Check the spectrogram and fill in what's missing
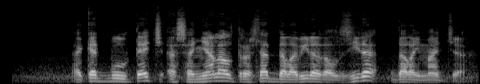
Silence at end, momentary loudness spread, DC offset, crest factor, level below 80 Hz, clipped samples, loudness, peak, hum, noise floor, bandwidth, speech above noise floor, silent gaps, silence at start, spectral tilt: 0.15 s; 7 LU; under 0.1%; 16 dB; -74 dBFS; under 0.1%; -24 LUFS; -8 dBFS; none; -52 dBFS; 14 kHz; 29 dB; none; 0.7 s; -4 dB/octave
